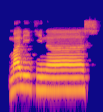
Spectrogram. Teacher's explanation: Kemudian kesalahan berikutnya ada pada huruf nun yang bertasydid. Apa kesalahannya? Menghilangkan tasydidnya.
